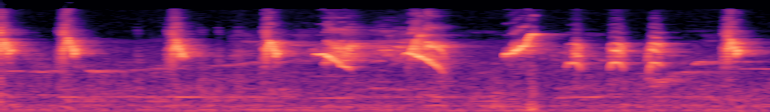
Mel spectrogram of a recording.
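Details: Konin (Sunda minivet) in vigorous full isian song: loud, separate high chirps and downslurred whistles, about two per second, with a few rapid stuttered notes near the end.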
